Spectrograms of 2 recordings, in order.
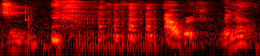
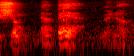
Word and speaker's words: Jean-Albert Renaud: And but in English, my name is pronounced Jean-Albert RENAUD. In French, is Jean-Albert RENAUD.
